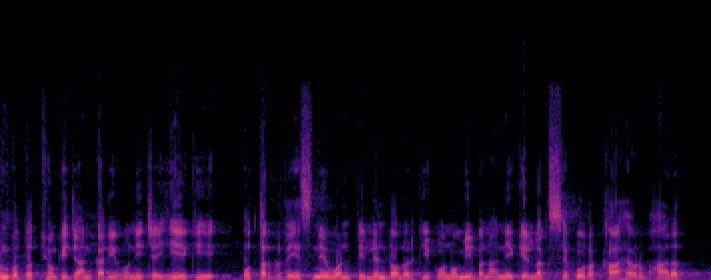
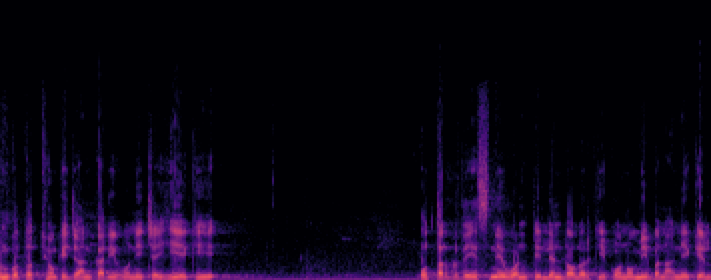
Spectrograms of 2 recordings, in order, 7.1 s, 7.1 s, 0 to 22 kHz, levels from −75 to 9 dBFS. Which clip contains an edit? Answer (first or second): first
